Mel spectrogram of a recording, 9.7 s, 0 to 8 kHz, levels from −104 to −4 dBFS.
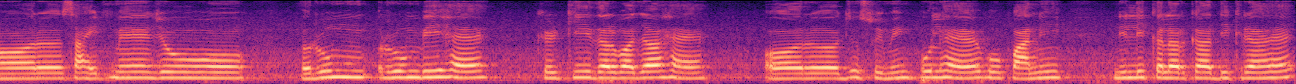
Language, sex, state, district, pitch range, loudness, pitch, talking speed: Hindi, female, Odisha, Sambalpur, 210-230 Hz, -15 LUFS, 215 Hz, 155 wpm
